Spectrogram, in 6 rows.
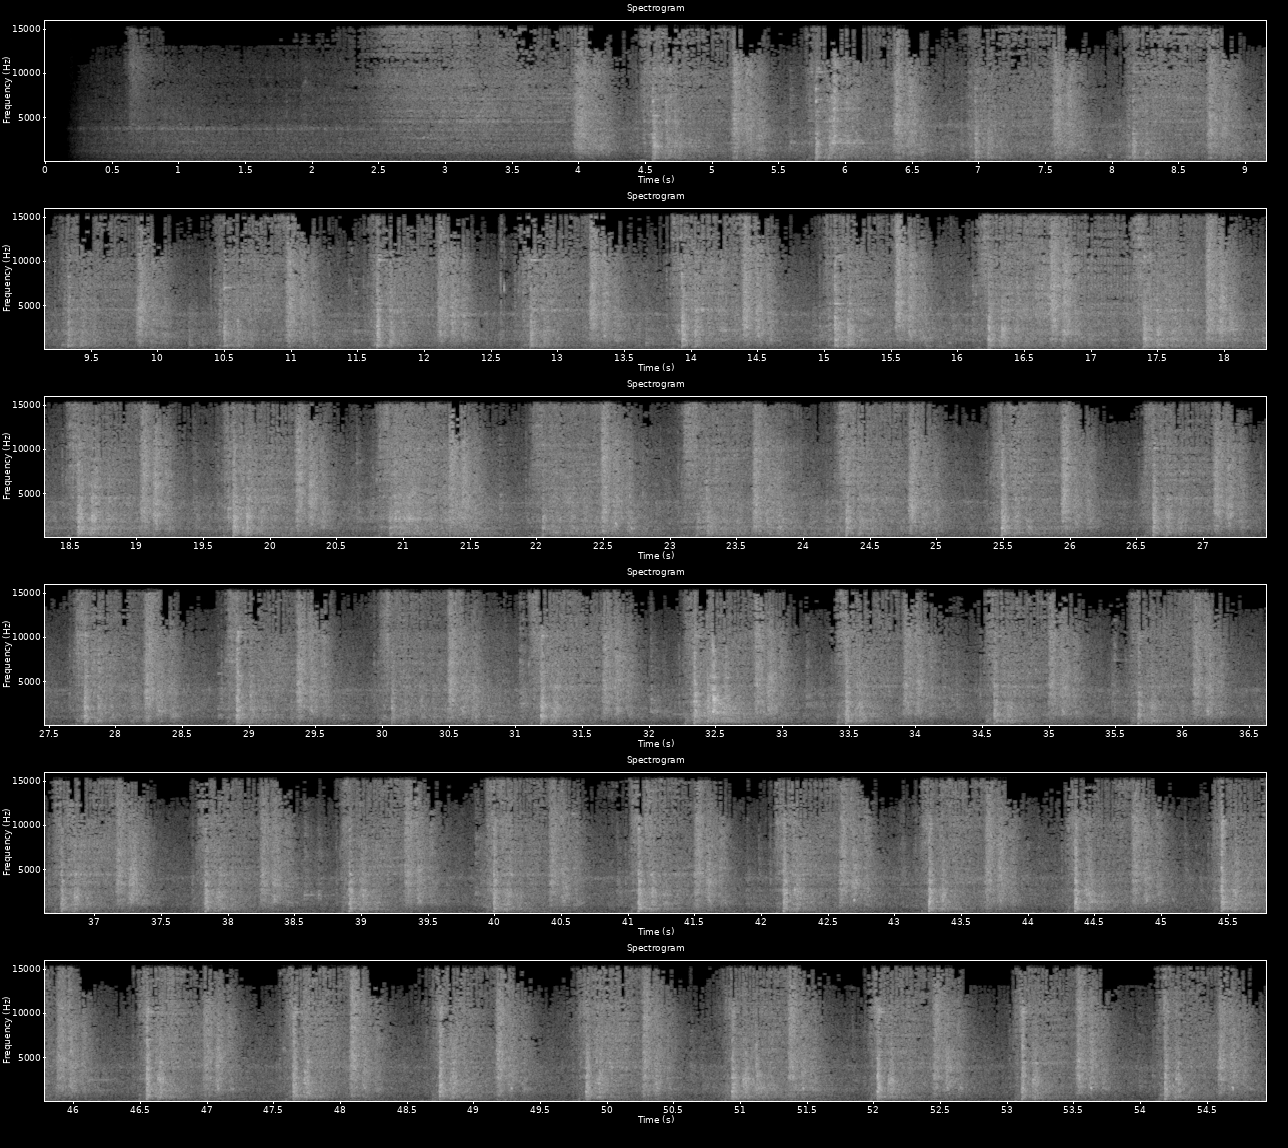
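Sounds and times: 
pile driver starting up: 0:04.0 - 0:54.9.

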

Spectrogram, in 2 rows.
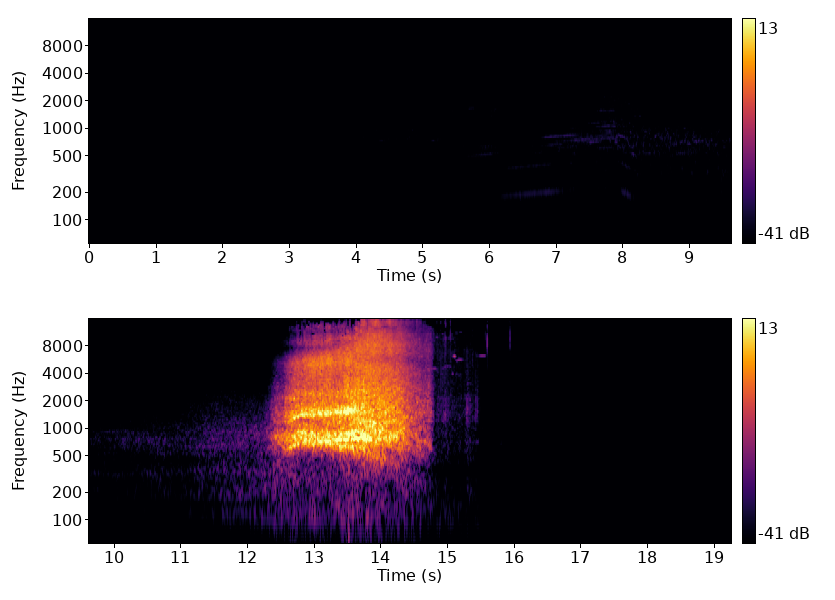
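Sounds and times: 
small compact car accelerating: 0:05.6 - 0:15.5
small compact car tyres skidding: 0:10.6 - 0:15.6.

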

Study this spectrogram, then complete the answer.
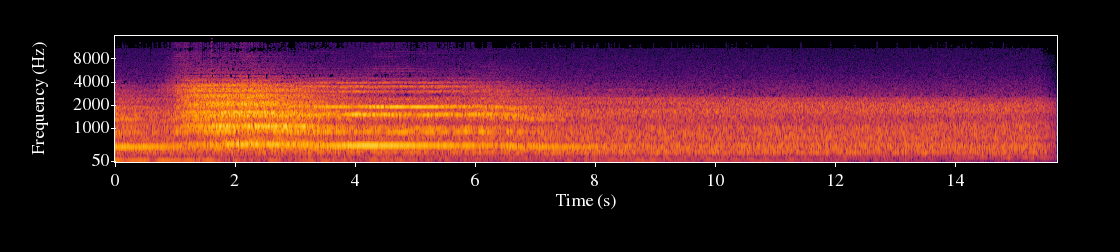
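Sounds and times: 
slow rising evolving scream ambience: 0:00.0 - 0:11.2.

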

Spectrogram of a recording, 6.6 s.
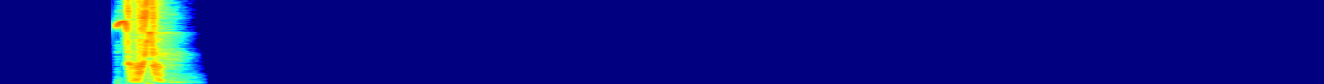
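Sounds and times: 
spider monkey short high-pitched chirps: 0:00.6 - 0:00.9.

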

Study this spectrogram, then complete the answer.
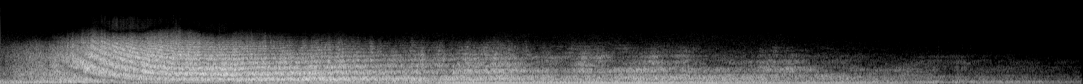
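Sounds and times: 
F-86 Sabre jet passing by: 0:00.0 - 0:10.8.

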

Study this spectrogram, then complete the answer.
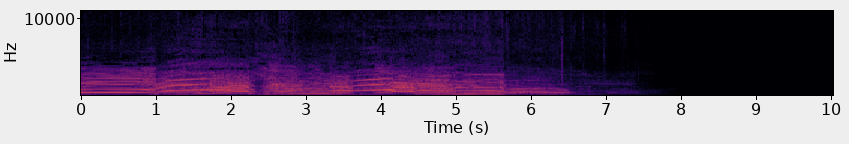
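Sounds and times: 
cow mooing: 0:00.0 - 0:07.8.

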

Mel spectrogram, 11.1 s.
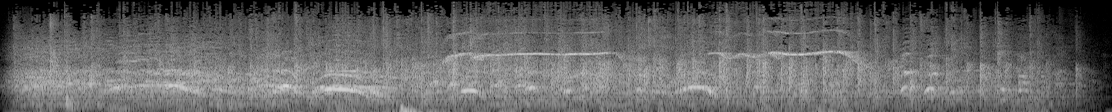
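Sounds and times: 
applause: 0:00.0 - 0:11.1
whistles: 0:04.3 - 0:08.8
laughter: 0:09.0 - 0:10.4.

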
